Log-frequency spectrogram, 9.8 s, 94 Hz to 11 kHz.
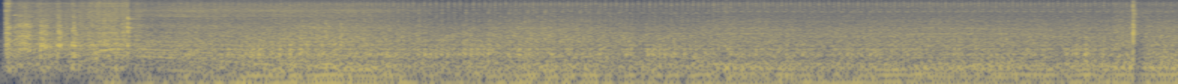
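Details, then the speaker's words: Turbo Honda EG Civic (B18B1) just after a valve adjustment and camshaft fix for a lifter tick, on start-up before warming: a light, uneven knock that sounded like rod knock is the intercooler hitting the frame. "I thought I just heard rod knock, which freaked me out, but I found out it was just the intercooler was knocking against the frame."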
